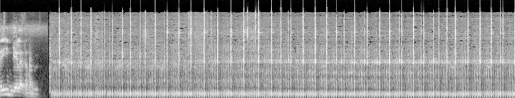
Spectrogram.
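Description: A motorcycle engine idles with a rapid, steady exhaust thump.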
